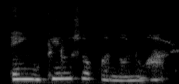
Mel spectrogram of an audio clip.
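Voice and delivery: whisper. Shown as a demonstration.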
